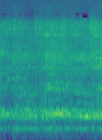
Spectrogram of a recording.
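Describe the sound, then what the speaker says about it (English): Wrestling crowd in a Toronto arena roaring and cheering during a match, a sustained distant wall of voices with chants rising and falling, steady throughout. "And listen to this crowd."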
